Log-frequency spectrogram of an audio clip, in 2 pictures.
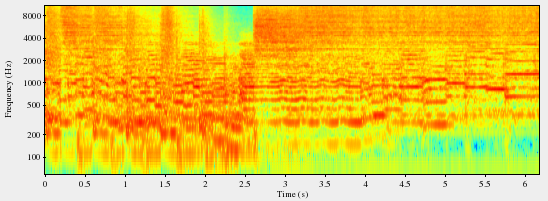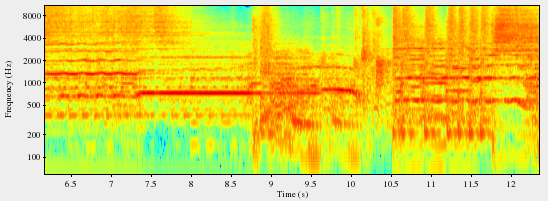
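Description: Electric guitar, a Telecaster-style guitar played live through a Boss Katana amp, with a drum kit behind it: a quick run of notes, then long held notes with vibrato, and the drums hitting harder again near the end.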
